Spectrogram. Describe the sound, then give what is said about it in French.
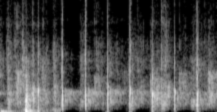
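Hand claps closing a sociology talk and discussion: around nine sharp, crisp claps in an even, regular rhythm, each one distinct with quiet gaps between, sounding like only a few people clapping. “On peut vous applaudir.”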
